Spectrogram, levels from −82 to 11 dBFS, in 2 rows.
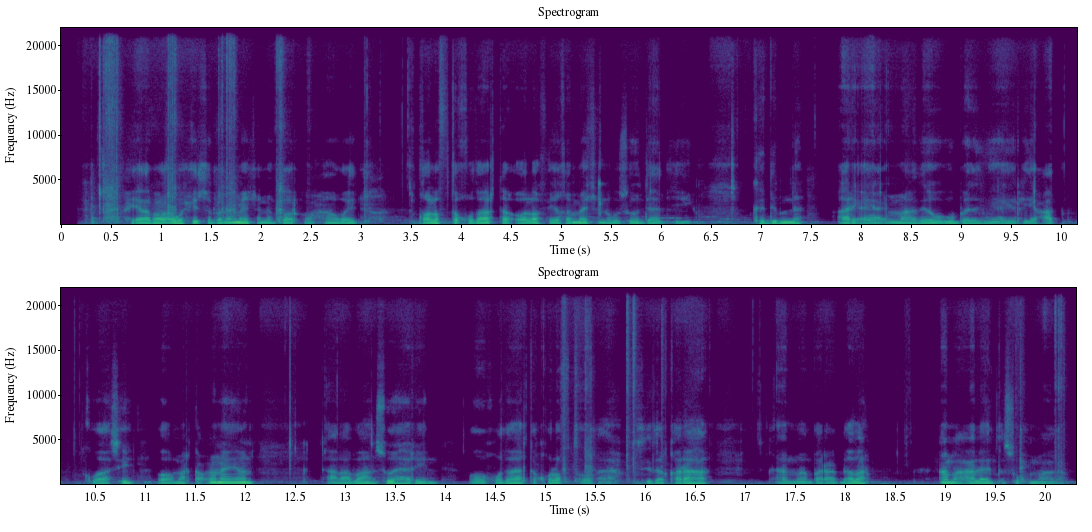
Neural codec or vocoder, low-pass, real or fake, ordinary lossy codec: codec, 44.1 kHz, 7.8 kbps, DAC; none; fake; none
